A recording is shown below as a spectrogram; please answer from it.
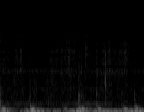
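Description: Faint scratching and light taps of a stylus on a tablet as a few words are handwritten.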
